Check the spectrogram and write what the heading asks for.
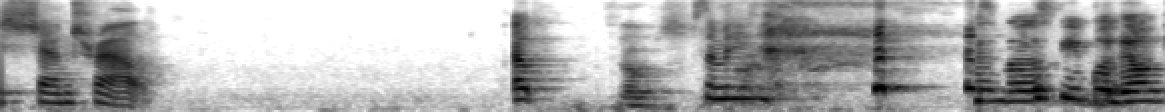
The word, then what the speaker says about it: Shantrell: here I want to ask though am I pronouncing your name correctly chantrell oh somebody most people don't get it righty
